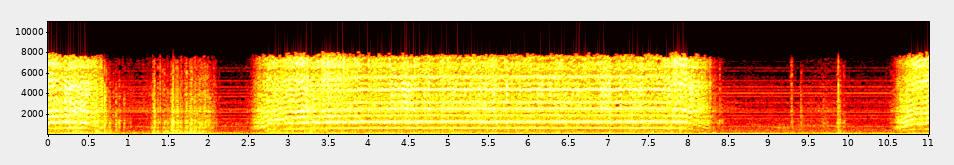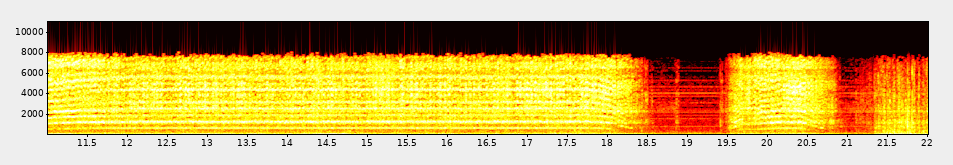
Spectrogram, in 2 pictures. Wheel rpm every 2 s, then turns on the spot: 50, 90, 160, 160, 20, 90, 160, 160, 160, 40, 50.
0-2 8-10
